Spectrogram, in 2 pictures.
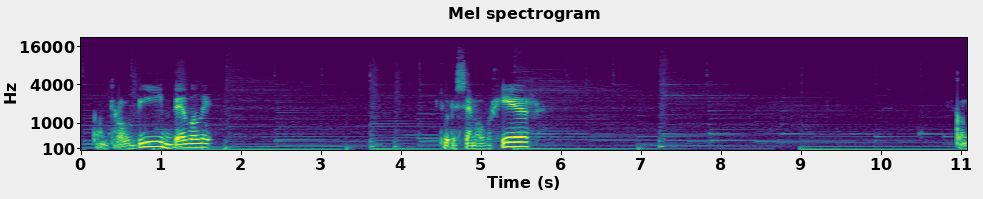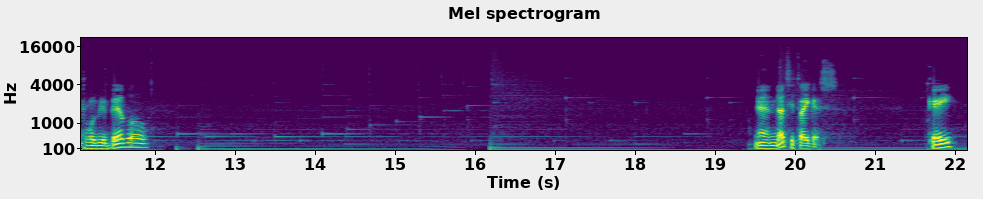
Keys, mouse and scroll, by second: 4.6 ctrl+r, 5.7 ctrl+b, 9.3 ctrl+r, 10.5 ctrl+b, 18.0 Tab, 19.8 right click, 21.1 Tab.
